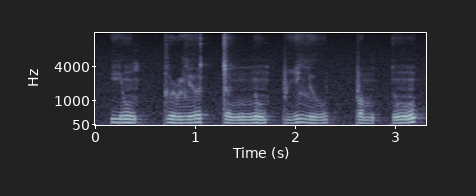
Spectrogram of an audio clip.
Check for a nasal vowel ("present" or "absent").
present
